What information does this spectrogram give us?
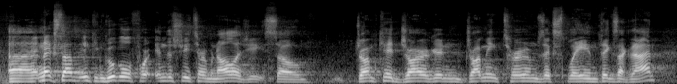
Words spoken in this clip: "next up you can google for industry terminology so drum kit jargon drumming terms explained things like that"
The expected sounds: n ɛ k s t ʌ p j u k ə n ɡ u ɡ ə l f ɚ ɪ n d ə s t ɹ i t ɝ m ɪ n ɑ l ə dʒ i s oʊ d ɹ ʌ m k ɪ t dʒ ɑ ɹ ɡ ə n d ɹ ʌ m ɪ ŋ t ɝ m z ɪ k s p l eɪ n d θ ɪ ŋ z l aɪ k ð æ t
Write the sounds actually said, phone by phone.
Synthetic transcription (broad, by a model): n ɛ k s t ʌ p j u k ə n ɡ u ɡ l f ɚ ɪ n d ə s t ɹ i t ɝ m ɪ n ɑ l ə dʒ i s oʊ d ɹ ʌ m k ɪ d dʒ ɑ ɹ ɡ ə n d ɹ ʌ m ɪ ŋ t ɝ m z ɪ k s p l eɪ n θ ɪ ŋ z l aɪ k ð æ t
